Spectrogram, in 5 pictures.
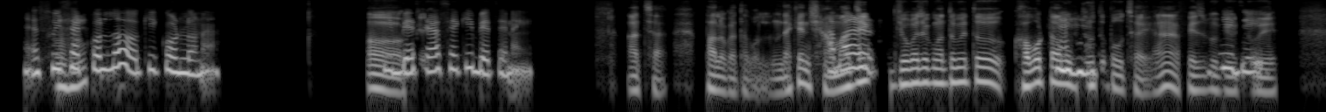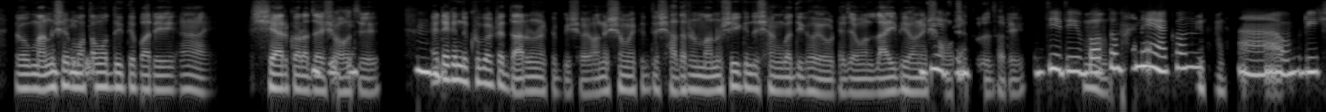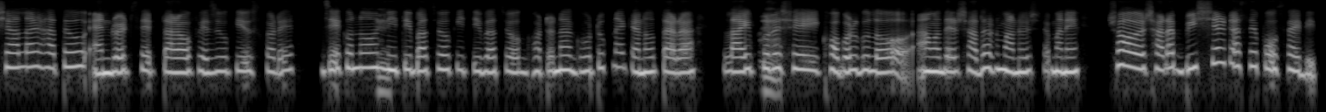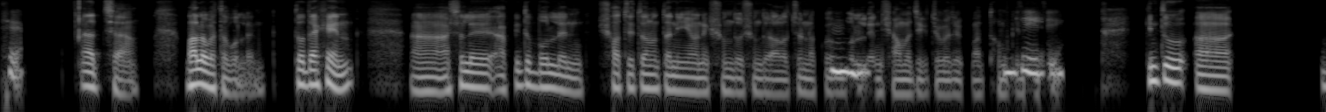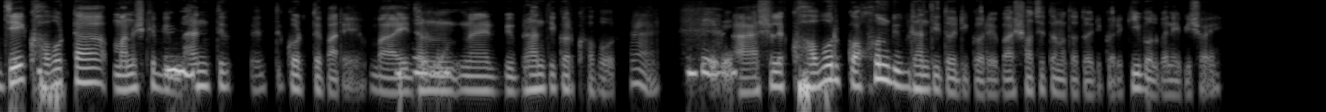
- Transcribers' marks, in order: static; chuckle; "ধরনের" said as "ধরননের"
- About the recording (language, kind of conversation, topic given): Bengali, unstructured, খবরের মাধ্যমে সামাজিক সচেতনতা কতটা বাড়ানো সম্ভব?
